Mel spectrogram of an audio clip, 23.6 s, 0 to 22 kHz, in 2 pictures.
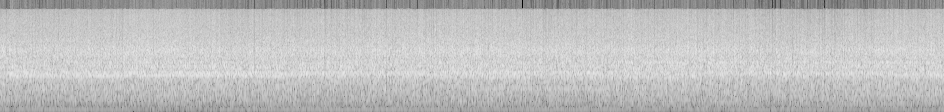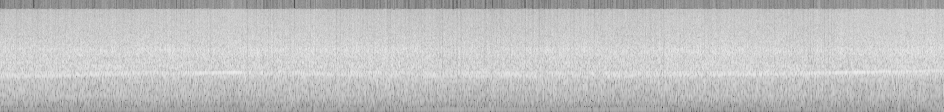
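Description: Formula 2000 open-wheel race car's engine running hard at speed on track, very loud, its pitch sagging and climbing slowly a few times, over heavy wind rush on the microphone.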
